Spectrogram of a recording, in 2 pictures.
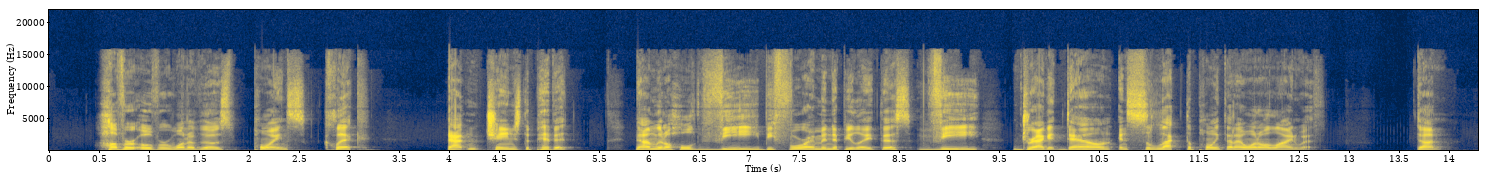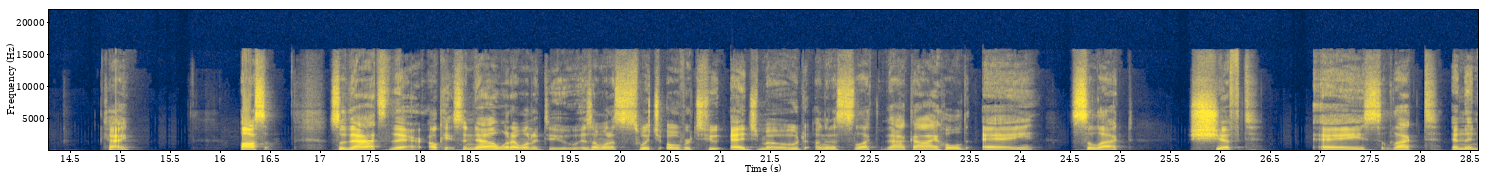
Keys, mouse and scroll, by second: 8.0-11.9 v, 13.4 Escape, 14.1 alt+click, 15.0 alt+right click, 16.0 alt+click, 17.5 alt+click, 21.5 click, 22.6 a, 23.0 click, 23.1 a, 24.9 shift+click, 25.6-26.7 shift+a, 28.1 b.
